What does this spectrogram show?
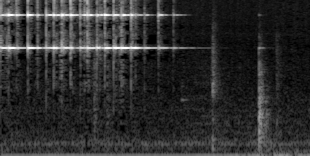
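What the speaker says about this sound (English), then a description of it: "I got a bell." A small bell given as an anniversary gift rings with bright, shimmering tones for about two seconds, then fades, followed by a couple of faint knocks.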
